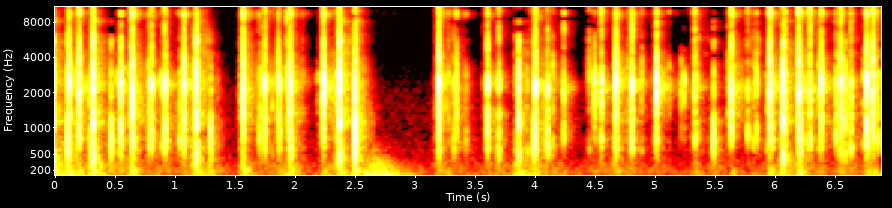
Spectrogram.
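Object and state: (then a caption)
Mechanical keyboard with plastic keycaps. Fingertips type steadily on a pink and purple Xinmeng M71 65% mechanical keyboard with TTC Superman switches and plastic keycaps, resting on a desk mat. Quick, bright clacks come in bursts separated by short pauses, each keystroke sharp and dry with almost no ring.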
